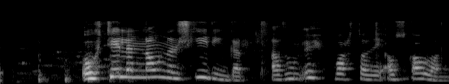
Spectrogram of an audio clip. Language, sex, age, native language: Icelandic, male, 12, Icelandic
